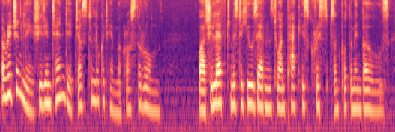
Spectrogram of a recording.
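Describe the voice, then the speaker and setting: British woman, audiobook narrator, lowish mellow voice, expressive literary storytelling. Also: moderate pace, breathy edge.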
